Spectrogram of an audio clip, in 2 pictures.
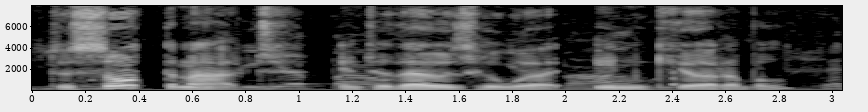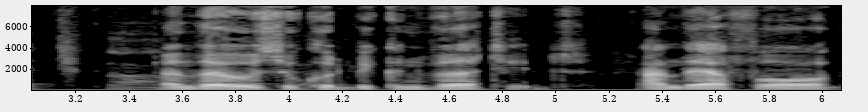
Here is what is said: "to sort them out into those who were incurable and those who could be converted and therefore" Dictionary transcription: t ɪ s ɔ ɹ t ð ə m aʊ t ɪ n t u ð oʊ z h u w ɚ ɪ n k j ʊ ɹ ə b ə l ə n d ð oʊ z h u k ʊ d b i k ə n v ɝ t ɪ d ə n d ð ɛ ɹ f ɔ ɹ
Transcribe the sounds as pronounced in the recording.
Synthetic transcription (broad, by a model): t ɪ s ɔ ɹ t ð ə m aʊ t ɪ n t u ð oʊ z h u w ɚ ɪ n k j ʊ ɹ ə b ə l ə n ð oʊ z h u k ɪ d b i k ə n v ɝ t ɪ d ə n ð ɛ ɹ f ɔ ɹ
